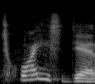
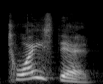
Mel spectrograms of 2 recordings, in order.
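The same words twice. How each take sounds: First: Said in the usual way. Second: "Twice dead" hit high and loud, both words punched; stress on Twice dead. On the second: Shown as a demonstration. Preacher hammering the phrase to his congregation, "Twice dead" loud. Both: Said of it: "look at the way he describes it".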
